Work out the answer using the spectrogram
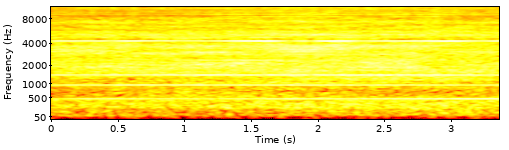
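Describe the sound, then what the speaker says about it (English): A cordless car and home vacuum cleaner running steadily, with a loud, constant whirring motor whine and airy suction hiss, close up and unbroken throughout. "You can see how powerful this vacuum cleaner is"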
